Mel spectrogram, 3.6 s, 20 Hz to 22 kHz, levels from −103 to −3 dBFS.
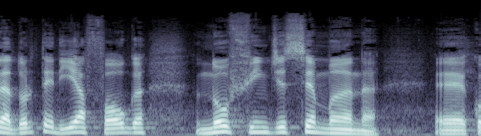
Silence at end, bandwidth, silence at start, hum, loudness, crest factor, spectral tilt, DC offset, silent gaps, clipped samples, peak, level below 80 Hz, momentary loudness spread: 0 s; 12.5 kHz; 0 s; none; -18 LUFS; 14 dB; -7 dB/octave; under 0.1%; none; under 0.1%; -4 dBFS; -44 dBFS; 9 LU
